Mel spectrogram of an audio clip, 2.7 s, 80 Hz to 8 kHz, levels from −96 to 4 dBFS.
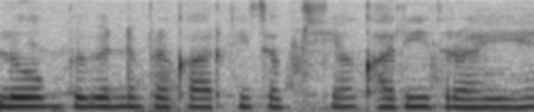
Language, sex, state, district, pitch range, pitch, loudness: Hindi, female, Uttar Pradesh, Varanasi, 225-235 Hz, 230 Hz, -19 LUFS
